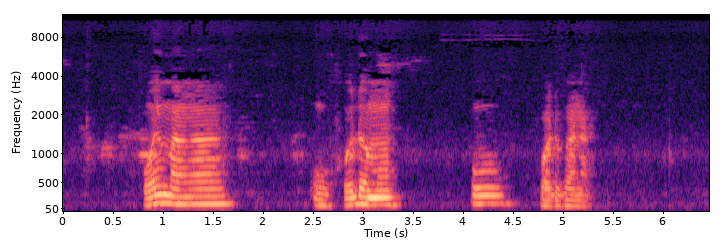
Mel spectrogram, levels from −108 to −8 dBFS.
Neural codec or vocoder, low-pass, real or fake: none; 10.8 kHz; real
